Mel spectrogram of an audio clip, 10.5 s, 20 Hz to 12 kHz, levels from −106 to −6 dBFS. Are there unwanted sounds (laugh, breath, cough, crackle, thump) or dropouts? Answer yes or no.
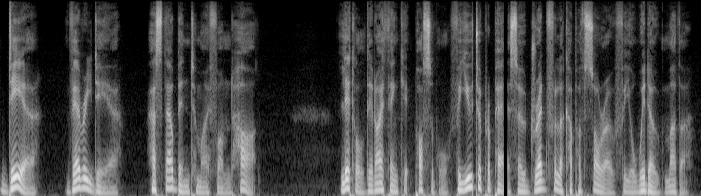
yes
